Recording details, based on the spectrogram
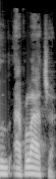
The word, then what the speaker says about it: Appalachia: For all my friends, for all my friends who are from that area, I'm going to pronounce it the way it's supposed to be pronounced, Appalachia.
